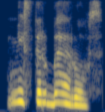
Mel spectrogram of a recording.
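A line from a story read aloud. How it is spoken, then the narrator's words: Breathed out. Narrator (Russian): Выдохнула Диана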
